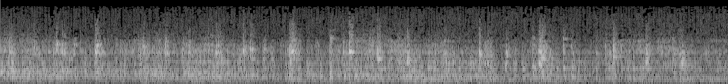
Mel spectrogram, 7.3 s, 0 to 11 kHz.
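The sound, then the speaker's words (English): A rotary well drill runs steadily at a drilling camp on an island in the Bayou Chupique, drilling toward the cap rock over a sulfur bed as 8-inch pipe is run down. It makes a dense mechanical clatter and grinding, with irregular ratcheting knocks and metallic ticks layered over a continuous engine-like drone, with no voices. “And soon the sound of our rotary drill broke the deadly silence of the Bayou Chupique.”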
